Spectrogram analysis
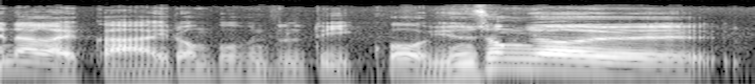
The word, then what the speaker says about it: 윤석열: 갑시다 윤석열 이라고 표현했는데 본인은 윤석렬 이라고 불러달라고 그러니까 옛날 우리가 hot 나왔을 때 닿아 상당히 당했어 예 어른들은 하시라고 우리 아이들은 hat 라고 그러는데 본인들이 뿔로 달라고 하는 대로 불러주는 게 정상적인 발음 이라네요 오유 명사 의 ix 는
